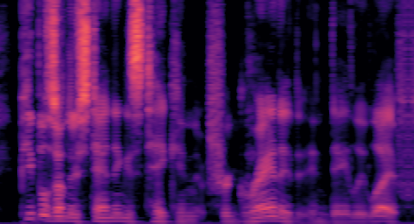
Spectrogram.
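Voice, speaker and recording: A man with an American accent talks, captured on a very clean recording against a silent background. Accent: Midwestern (Wisconsin), sometimes slips out. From US Midwest (Wisconsin). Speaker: university lecturer. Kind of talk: lecture.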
